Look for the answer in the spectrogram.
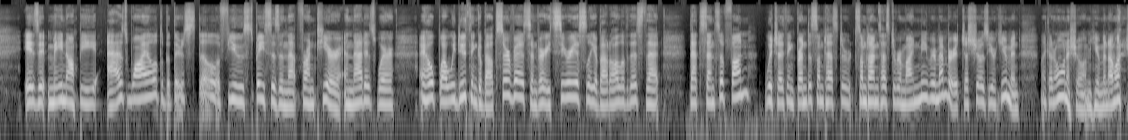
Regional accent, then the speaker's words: New Jersey, United States; I grew up in New Jersey listening to With Heart and Voice with Richard Gladwell.

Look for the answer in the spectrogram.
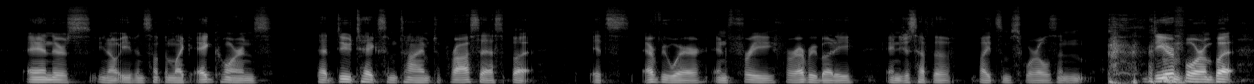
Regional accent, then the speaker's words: Connecticut, United States; I grew up in Southern Connecticut and worked in restaurants until about 2003.

